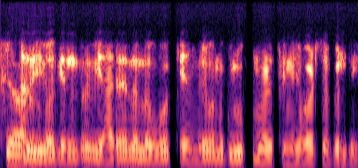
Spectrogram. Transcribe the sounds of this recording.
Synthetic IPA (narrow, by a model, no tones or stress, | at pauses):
ɐd̪eiːʋaːɡɛlːɐɾuujaːɾɛlɛlːɐoːkiɐnd̪ɐɾeond̪uɡɾuːpmaːɽt̪iːniʋa̰ːʈsɐpɐli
